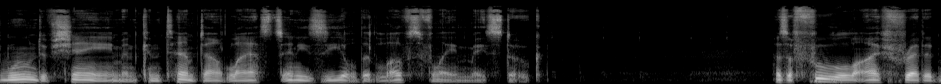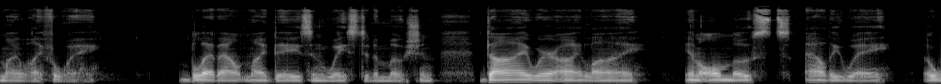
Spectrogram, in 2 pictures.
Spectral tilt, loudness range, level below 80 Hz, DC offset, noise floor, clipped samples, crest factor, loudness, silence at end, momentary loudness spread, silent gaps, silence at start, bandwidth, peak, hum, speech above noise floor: -4 dB/octave; 5 LU; -68 dBFS; under 0.1%; -68 dBFS; under 0.1%; 22 dB; -24 LUFS; 0 s; 14 LU; none; 0 s; 16.5 kHz; -4 dBFS; none; 43 dB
